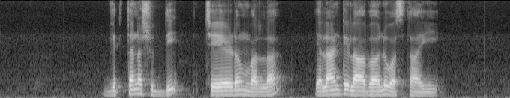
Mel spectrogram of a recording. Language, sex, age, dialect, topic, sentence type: Telugu, male, 18-24, Utterandhra, agriculture, question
